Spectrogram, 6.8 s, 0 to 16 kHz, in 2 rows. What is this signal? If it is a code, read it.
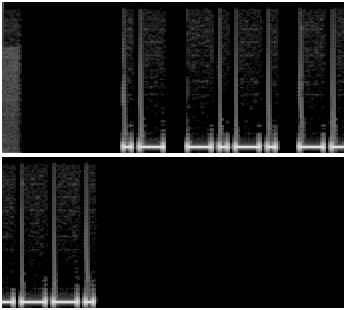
Morse code, heard as a keyed tone, about 15 wpm, 700 Hz. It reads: AC9
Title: USA Call Sign Prefixes - 15wpm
